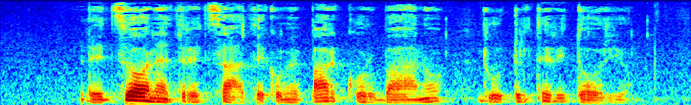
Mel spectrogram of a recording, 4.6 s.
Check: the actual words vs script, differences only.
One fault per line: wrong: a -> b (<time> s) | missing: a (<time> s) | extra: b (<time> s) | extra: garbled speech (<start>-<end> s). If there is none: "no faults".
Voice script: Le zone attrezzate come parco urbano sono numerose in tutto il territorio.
missing: sono numerose in (3.0 s)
